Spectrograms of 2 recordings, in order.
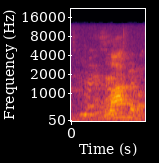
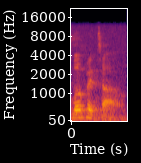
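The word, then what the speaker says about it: L'Hôpital: Oh yeah, it should be pronounced hospital. Hospital. Yeah, I think that's right. Yeah, the L is silent actually. It's just hospital. Yeah. Lopital. Maybe it's Lopital. No, it's L'Hopital.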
